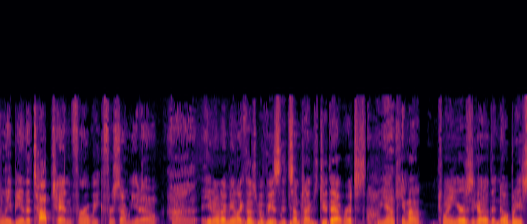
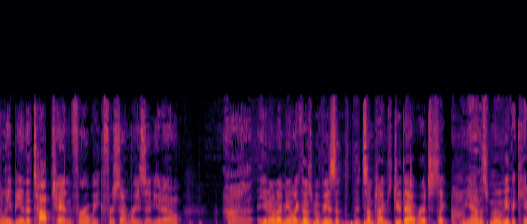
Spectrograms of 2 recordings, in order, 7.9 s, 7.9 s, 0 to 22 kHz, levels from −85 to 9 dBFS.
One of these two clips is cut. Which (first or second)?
first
